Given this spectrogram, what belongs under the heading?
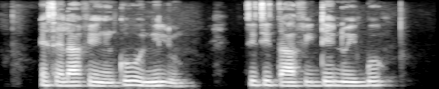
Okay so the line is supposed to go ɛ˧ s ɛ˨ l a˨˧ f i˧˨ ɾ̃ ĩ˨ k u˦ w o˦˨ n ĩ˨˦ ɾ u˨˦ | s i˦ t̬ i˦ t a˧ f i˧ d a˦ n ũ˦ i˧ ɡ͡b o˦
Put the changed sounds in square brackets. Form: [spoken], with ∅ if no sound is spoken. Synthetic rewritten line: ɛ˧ s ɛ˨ l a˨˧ f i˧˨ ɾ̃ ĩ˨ k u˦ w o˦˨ n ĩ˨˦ [l] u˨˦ | [t] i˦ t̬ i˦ t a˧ f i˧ d [e˦] n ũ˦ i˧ ɡ͡b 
